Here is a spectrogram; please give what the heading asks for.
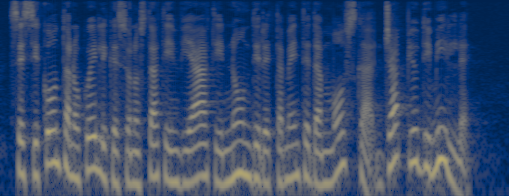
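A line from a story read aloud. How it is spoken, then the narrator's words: Plain. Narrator (Italian): disse Sergei Ivanovich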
